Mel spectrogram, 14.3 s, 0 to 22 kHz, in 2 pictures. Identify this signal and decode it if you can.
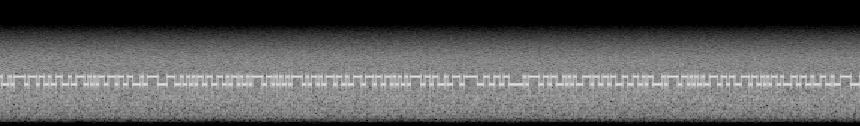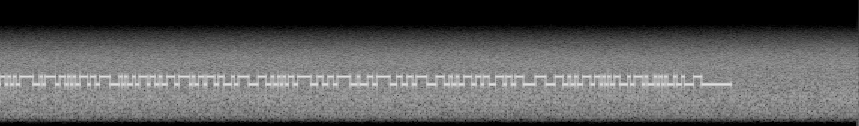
TTY/TDD text telephone tones (45.45 baud Baudot), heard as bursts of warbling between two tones, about 400 Hz shift, 1600 Hz centre, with phone line noise. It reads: … WAS CONSIDERED A RELATIVELY LIBERAL SUPPORTER OF A CONSTITUTIONAL MONARCHY.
